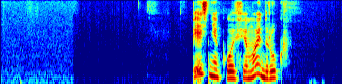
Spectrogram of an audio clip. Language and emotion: Russian, neutral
